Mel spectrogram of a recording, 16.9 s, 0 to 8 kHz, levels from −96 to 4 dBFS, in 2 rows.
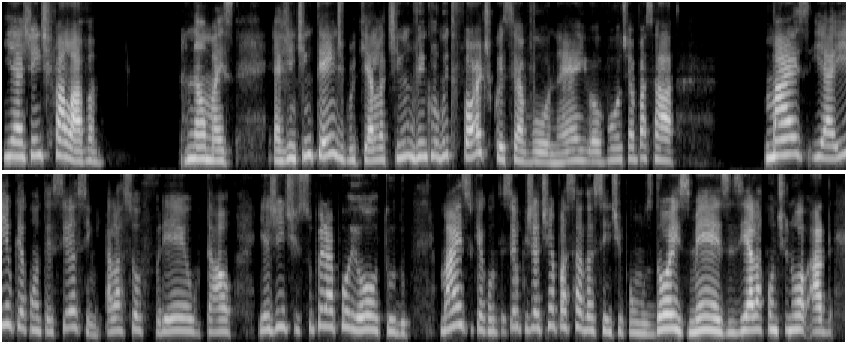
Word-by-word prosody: e 255 +1 -1
a 255 -1 +5
gente 280 +2 -3
falava 190 - +6 0.8
não, 215 +1 +5
mas 185 -2 0 0.4
a 190 - 0
gente 220 +6 0
entende 275 -2 +2
porque 195 0 -7
ela 190 +2 +2
tinha 230 +4 -4
um - - -1
vínculo 255 +2 -1
muito 270 +4 -5
forte 325 +7 +2
com 220 - 0
esse 210 -1 -3
avô, 170 -2 -2
né. 170 +5 -4
E 185 - -10
o - - -4
avô 190 +4 -6
tinha 215 +1 -5
passa 205 -5 +2 0.9
Mas, 280 +3 +6
e 250 0 -3
aí, 230 +8 0
o - - -4
que 290 - -10
aconteceu, 235 +1 -8
assim, 205 - -10
ela 225 +2 -5
sofreu 215 -2 -5
tal 205 -1 -2 0.3
e 230 - -7
a - - -2
gente 265 -1 -6
super 255 +7 -6
apoiou 255 -5 0
tudo. 205 -5 -8 0.3
Mas 285 +7 +1
o - - -18
que 245 - -6
aconteceu, 215 +4 -8
que 245 - -12
já 265 +1 -3
tinha 305 +4 -7
passado, 285 -2 -3
assim, 220 -2 -4
tipo 200 -1 -9
uns 175 -2 -6
dois 245 -2 +6
meses 205 -2 +3
e 230 - +2
ela 230 +1 +7
continua 235 0 0
a 210 0 +4
da 200 -1 -14
225 Hz, 210 wpm, -25 LUFS, 200-255 Hz, 0.9 s, ela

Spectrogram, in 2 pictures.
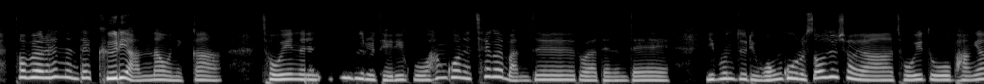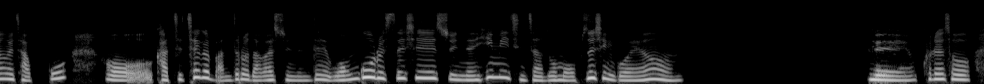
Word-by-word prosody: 섭외를 320 -1 +5
했는데 310 -3 +1
글이 290 +2 +8
안 190 -1 -2
나오니까 200 -2 -2 0.4
저희는 230 -1 +3
이분들을 265 -3 -1
데리고 205 +1 -2
1 300 +8 -4
권의 320 -4 +1
책을 355 +1 0
만들어야 210 - -1
되는데 185 +1 -2 0.4
이분들이 240 0 0
원고를 235 +6 +2
써 300 +8 +1
주셔야 220 - 0
저희도 210 0 0
방향을 235 +5 -1
잡고 250 - -5 0.4
어 195 -4 0
같이 220 +1 -4
책을 315 +5 +1
만들어 220 +7 -3
나갈 195 +1 -3
수 205 - -16
있는데 185 +4 -4
원고를 260 - +3
쓰실 290 +2 0
수 240 -3 -8
있는 205 -1 -1
힘이 325 +4 -1
진짜 195 -5 -5
너무 195 0 -2
없으신 265 +3 0
거예요. 190 +1 -1 1.9
네. 200 -4 +5
그래서 240 -3 0
215 Hz, 275 characters per minute, -22 LUFS, 195-275 Hz, 1.9 s, 글이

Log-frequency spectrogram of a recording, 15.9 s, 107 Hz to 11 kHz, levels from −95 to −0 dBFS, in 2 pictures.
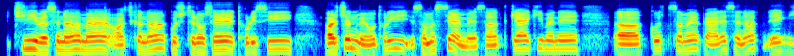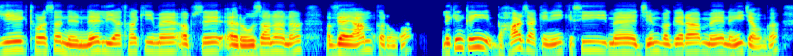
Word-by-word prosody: जी, 200 -6 +3
वैसे 165 +1 +3
ना 180 +2 +4
मैं 180 -1 +3 0.3
आजकल 170 +5 -2
ना 195 +3 +2
कुछ 175 - -4
दिनों 165 0 +1
से 180 +4 0 0.2
थोड़ी-सी 190 +3 -2 0.3
अड़चन 165 +7 +7
में 150 - +1
हूँ, 140 - +1
थोड़ी 200 +2 -3
समस्या 180 +6 0
है - - +2
मेरे 120 -2 -1
साथ, 135 +2 -2
क्या 190 - +3
है 195 - +3
कि 205 +1 -7
मैंने 195 0 0
अ, 145 -6 +2
कुछ 190 0 -3
समय 190 +2 0
पहले 140 +6 0
से 155 - -4
ना, 195 - -1
एक 165 +1 -3
ये 170 +4 +1
एक 185 -2 -5
थोड़ा-सा 170 +2 0
निर्णय 145 +1 +1
लिया 155 -3 0
था 165 - -1
कि 170 +1 -6
मैं 165 +1 0
अब 145 - 0
से 165 +1 0
अ, 140 - +2
रोजाना 155 +6 +1
ना 155 +5 -2 0.3
व्यायाम 145 +5 +4
करूँगा, 125 -1 -7 0.3
लेकिन 185 +9 +1
कहीं 225 +1 +2
बाहर 190 +4 +1
जाके 170 -6 -4
नहीं, 150 +4 -2
किसी 180 0 -7
मैं 155 -1 +1
जिम 155 +5 -3
वग़ैरह 155 +3 +1
मैं 155 0 -1
नहीं 145 +2 0
जाऊँगा, 120 +2 -3
165 Hz, 210 wpm, -25 LUFS, 150-185 Hz, 0.3 s, अड़चन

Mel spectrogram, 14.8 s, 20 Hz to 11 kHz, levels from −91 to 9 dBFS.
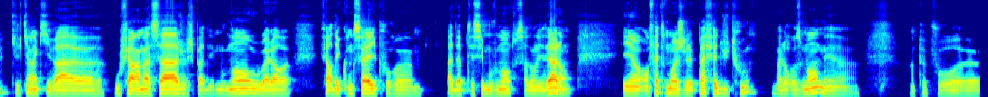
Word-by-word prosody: quelqu'un 110 -1 -3
qui 110 0 -5
va, 95 -1 +3
heu, 95 +1 -2 0.2
ou 115 - -8
faire 105 - +4
un 100 0 +5
massage, 110 +1 +5
je 95 - -7
sais - - -4
pas 95 - -4
des 100 0 -12
mouvements 110 +4 +1
ou 110 -2 0
alors, 100 0 +1
heu, 100 +1 -12 0.4
faire - - +1
des 105 0 0
conseils 110 +1 +3
pour, 105 -3 -8
hem, 95 -1 -7 0.5
adapter - - -3
ses - - -1
mouvements, 105 +3 -2
tout 115 - -15
ça, 100 - -5
dans 95 0 -3
l'idéal, 100 +7 +5
hein 110 0 -4 0.8
et 100 -1 0
en 95 -1 +2
en 95 +1 -3
fait, 120 +5 -1
moi, 115 -2 +2
je 105 -1 -2
l'ai 95 - -2
pas 115 +5 +1
fait 120 +1 +1
du 105 -2 -9
tout, 130 +6 -5 0.4
malheureusement, 100 +3 -1
mais 130 -6 -2
heu, 95 -1 -8 1.0
un - - -16
peu - - -14
pour, 95 -3 -8
heu 90 +1 -7
100 Hz, 190 wpm, -24 LUFS, 95-110 Hz, 1.0 s, un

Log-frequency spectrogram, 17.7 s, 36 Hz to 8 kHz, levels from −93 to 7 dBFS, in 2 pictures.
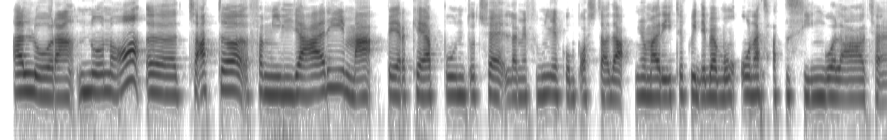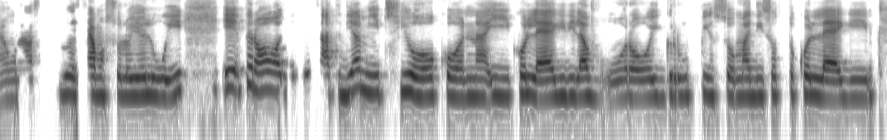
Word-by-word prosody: Allora 195 -5 +3
non 230 0 -1
ho, 350 - +5
ehm, 210 -2 -2
chat 245 +1 +2
familiari 215 +4 +1
ma 195 -2 +5 0.2
perché 200 0 -4
appunto, 200 +1 -2
cioè, 200 -2 -3
la 190 - -6
mia 190 - -8
famiglia 205 +1 -6
è - - -6
composta 190 -1 -7
da 180 0 +2
mio 200 0 -5
marito 190 +1 -1
e - - -15
quindi 200 -2 -3
abbiamo 190 0 -1
una 210 -1 0
chat 200 -1 -11
singola, 190 -2 -3
cioè 160 -2 -8
una 175 +1 -9 0.2
s - - -16 0.2
dove 210 -2 -2
siamo 210 -2 +4
solo 200 0 -5
io 200 +1 +3
e - - +4
lui, 200 +3 0 0.4
e 260 -1 +3
però 245 -4 +4
nelle 430 - -3
chat 220 -1 -2
di 205 +4 +2
amici 230 -2 -1
o 195 -2 +4
con 190 -1 0
i 195 -1 -2
colleghi 195 -2 +4
di 195 - -2
lavoro 185 -1 0
o 185 +1 -1
i 190 0 -3
gruppi 200 +1 -5
insomma 195 -1 -2
di 195 0 -2
sotto-colleghi, 190 -3 +1
200 Hz, 170 wpm, -22 LUFS, 190-215 Hz, 0.4 s, ho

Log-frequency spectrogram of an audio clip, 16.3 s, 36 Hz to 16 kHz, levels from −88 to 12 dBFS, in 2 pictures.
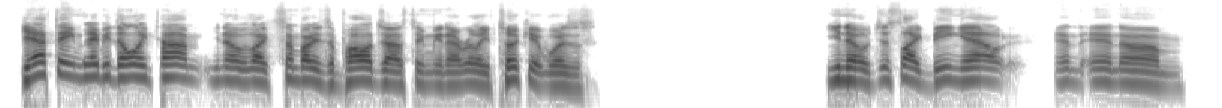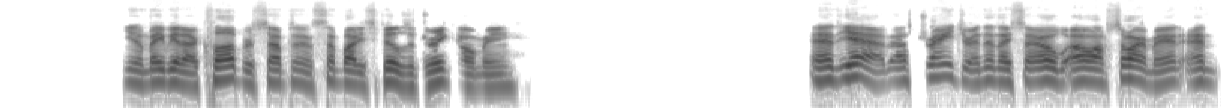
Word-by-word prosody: Yeah, 215 +7 +7
I - - +5
think 245 -3 0
maybe 215 0 +2
the 205 - +3
only 210 -1 +2
time, 205 -1 +2
you 175 - -15
know, 175 -2 0
like, 165 -2 +1
somebody's 180 -5 +1
apologized 155 -1 +2
to 155 - -5
me 140 0 -3
and 140 - -1
I - - +3
really 145 -1 -1
took 180 +6 0
it - - 0
was 130 -4 -4 1.5
you 185 +2 -1
know, 175 -3 +3
just, 175 +2 -10
like, 160 -7 +2
being 175 +2 -2
out, 175 -1 +1 0.3
and 160 -1 -11
and, 165 -1 -5
um 140 -5 -2 1.1
you 160 - -7
know, 150 - -3
maybe 160 +2 +2
at 160 - +3
a 130 -2 +1
club 180 +4 +2
or 145 - -6
something, 160 +1 -3
and 135 -4 -7
somebody 155 -5 -1
spills 155 0 -1
a - - -8
drink 150 +6 -1
on 125 -2 -3
me. 125 +1 -6 2.0
And 180 +1 +2
yeah, 205 -8 +4
a 170 +1 -3
stranger, 210 -1 -2
and 155 - -5
then 180 - -4
they 165 - +1
say, 165 +1 -5
"Oh, 170 -1 +2
oh, 170 +1 +4
I'm 165 - +2
sorry, 190 0 +2
man," 155 +4 -1
and 160 - 0
and - - -34
165 Hz, 215 wpm, -23 LUFS, 145-180 Hz, 2.0 s, Yeah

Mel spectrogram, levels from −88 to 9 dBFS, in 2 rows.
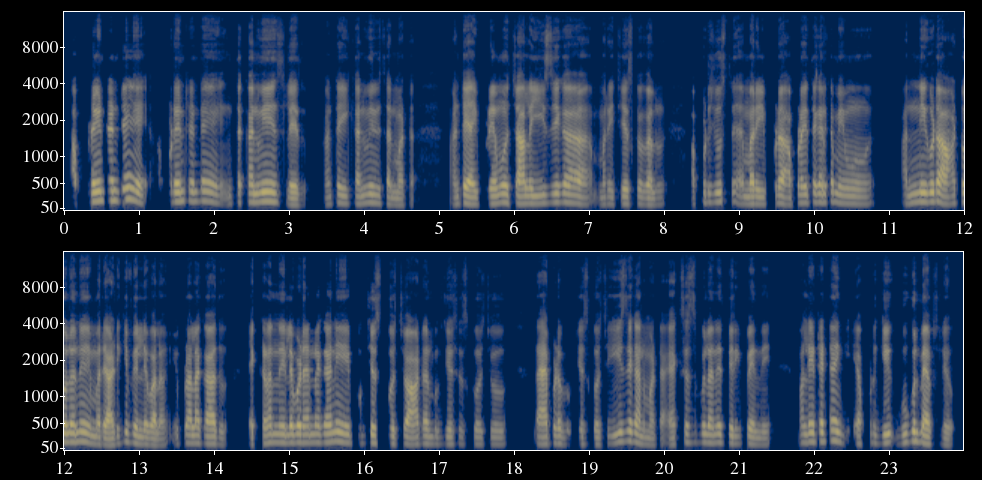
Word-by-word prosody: అప్పుడేంటంటే 185 +3 +2 0.4
అప్పుడేంటంటే 175 +1 0 0.3
ఇంత 135 +2 -10
కన్వీనియన్స్ 165 +1 +3
లేదు. 115 -2 +1 0.3
అంటే 125 +4 -6
ఈ - - -14
కన్వీనియన్స్ 145 +1 -3
అనమాట. 110 -2 -7 0.6
అంటే 125 - 0 0.2
ఇప్పుడేమో 135 +5 0 0.2
చాలా 135 +1 +6
ఈజీగా 155 +2 0 0.4
మరి 125 0 -8
చేసుకోగలరు. 120 -3 -3 0.4
అప్పుడు 165 -1 -10
జూస్తే 170 +1 -4 0.2
మరి 130 0 +4
ఇప్పుడు 140 - 0
అప్పుడైతే 150 +5 -1
గనుక 155 +1 -3
మేము 140 -1 -3 0.7
అన్నీ 160 +4 +1
కూడా 170 0 +7
ఆటో‌లోనే 165 +4 +2 0.2
మరి 125 - +2
అడిగి 135 +8 -3
వెళ్ళేవాళ్ళం. 115 -5 0
ఇప్పుడలా 145 +2 +1
కాదు. 130 -3 +3 0.4
ఎక్కడన్నా 155 +2 -2
నిలబడినా 155 0 +3
గానీ, 165 +2 +3 0.2
బుక్ 140 0 -26
చేసుకోవచ్చు. 140 -2 -3
ఆటో‌ని 130 +1 -1
బుక్ 125 0 -17
జేసేసుకోచ్చు, 125 0 -10 0.6
రాపిడో 130 +2 +3
బుక్ - - -22
చేసుకోవచ్చు, 125 0 -10
ఈజీగా 170 0 +1
అన్నమాట. 115 -4 -8 0.2
యాక్సెసిబుల్ 155 +5 -5
అనేది 155 0 -3
పెరిగిపోయింది. 130 -4 -4 0.4
మళ్ళేంటంటే, 165 +3 +1 0.4
అప్పుడు 145 +3 -15
గే 150 - +5 0.2
గూగుల్ 170 +2 0
మాప్స్ 135 0 +2
లేవు. 110 - -8
145 Hz, 130 wpm, -25 LUFS, 125-160 Hz, 0.7 s, కూడా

